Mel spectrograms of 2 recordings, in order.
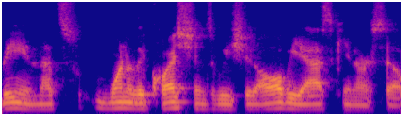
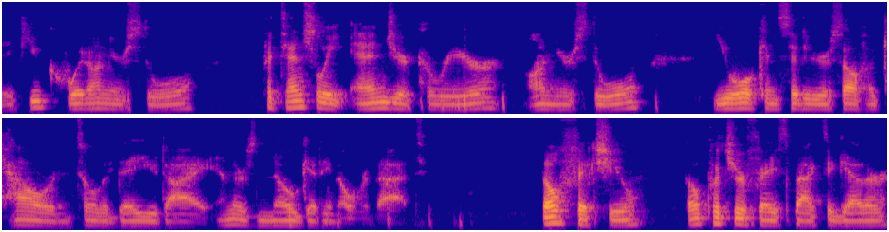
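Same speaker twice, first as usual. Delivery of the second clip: ordinary talk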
